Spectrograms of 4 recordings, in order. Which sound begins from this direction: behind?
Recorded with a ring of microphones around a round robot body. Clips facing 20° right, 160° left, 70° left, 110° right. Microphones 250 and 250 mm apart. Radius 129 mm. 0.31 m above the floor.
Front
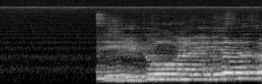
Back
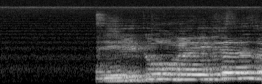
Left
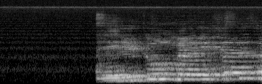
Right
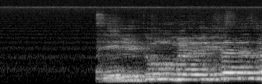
Laughter, at 1.0 s.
